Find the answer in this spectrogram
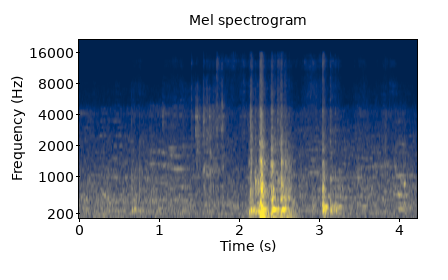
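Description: Knocks and a clatter from handling an oven door and plastic food boxes: a louder clatter about two seconds in, then a sharp knock a moment later.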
